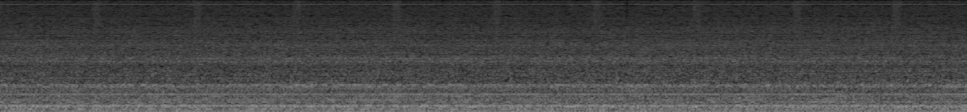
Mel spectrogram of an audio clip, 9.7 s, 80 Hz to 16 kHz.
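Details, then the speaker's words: Bosch Axis washer that won't spin during a full cycle, manually set to spin at 1,000 rpm: after balancing rotations, steady even hum and whir with a faint tick about once a second; spins smoothly, so motor, belt, drain and motor control work. "So it'll probably do a couple of rotations each way to balance the load, and then it'll pick up speed. Got it set for 1,000 RPMs."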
